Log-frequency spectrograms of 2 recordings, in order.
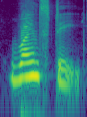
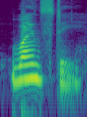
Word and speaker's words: Wednesday: which is mispronounced often so it's wednesday letter is silent here so it's wednesday wednesday wednesday okay here letter e is salad so it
